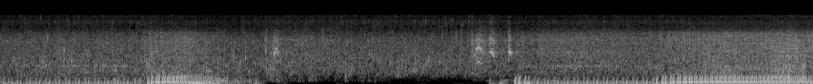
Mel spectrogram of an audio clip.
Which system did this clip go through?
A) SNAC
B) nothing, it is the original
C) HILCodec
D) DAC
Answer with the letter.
B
